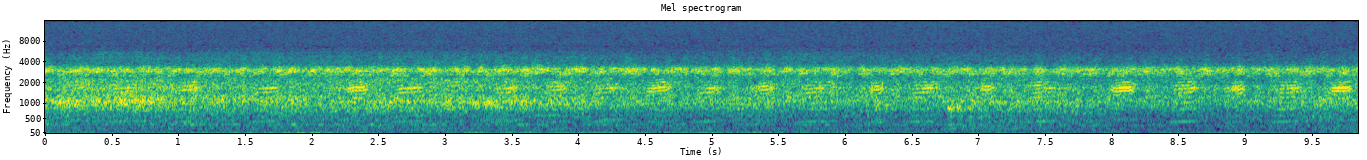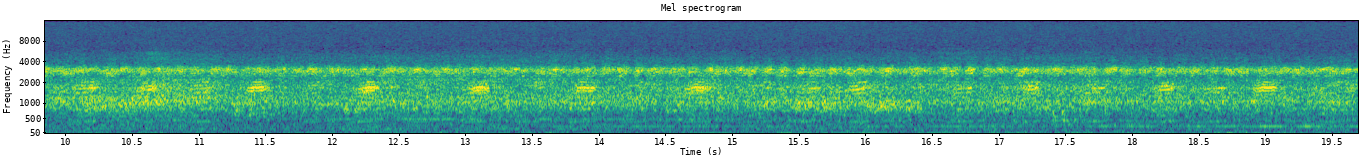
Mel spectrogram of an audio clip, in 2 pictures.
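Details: Frogs calling en masse before daybreak in the rainy season near the Deokso expressway interchange, Korea, with mist on the road; continuous layered croaking in quick rhythmic pulses, a faint steady hum and low traffic rumble underneath.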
